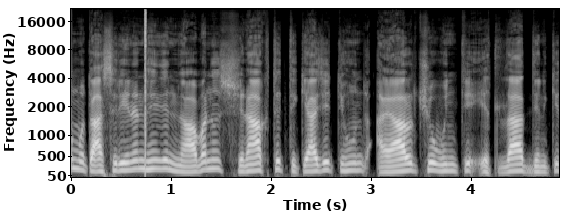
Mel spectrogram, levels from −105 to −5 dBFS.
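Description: A block of playback memory was sent out before any audio had been written into it, an uninitialised buffer, so whatever stale data sat there was read as samples in this speech clip. At 0.74 s that garbage comes through as a very short, loud crack lasting about 5.3 ms, a length which fits a single 256-sample buffer. It cuts in abruptly and then the signal carries on.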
